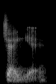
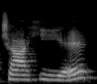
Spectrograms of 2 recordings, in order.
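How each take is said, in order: First: The word is said quickly with sounds reduced. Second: Every syllable of the word is said fully. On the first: "when people talk fast, it essentially just becomes chahiye" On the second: "even though it's spelled out chahiye"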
